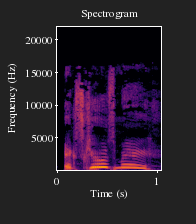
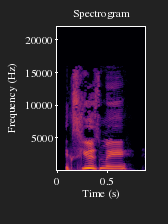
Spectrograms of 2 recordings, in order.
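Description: First: It is said at its loudest. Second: It is said louder than before.

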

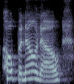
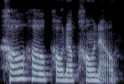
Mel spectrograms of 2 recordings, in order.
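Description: First: The syllables 'pono' are said only once. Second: The syllables 'pono' are said twice in a row. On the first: The speaker calls it wrong. "I clearly have been pronouncing it Ho'oponono" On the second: The speaker calls it right. "you had explained it's Ho'oponopono"

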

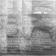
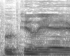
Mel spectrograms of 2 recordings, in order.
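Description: First: The name is said with an English-style pronunciation. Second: The name is said with a fancier French-style pronunciation. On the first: This is how the family actually says it. The speaker calls it right. "they're the English-speaking French-Canadians, so we say Boutillier" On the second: This is not how the family says it. The speaker calls it wrong. "we don't say it Boutillier or anything fancy like that"

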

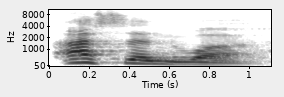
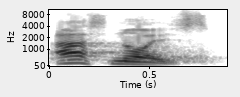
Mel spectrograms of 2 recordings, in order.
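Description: First: It is said with a French pronunciation. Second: It is said as the English words 'ass noise'. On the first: The speaker calls it right. "when you pronounce it, it sounds nice" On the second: The speaker calls it wrong. "which is what it got called"

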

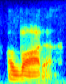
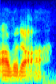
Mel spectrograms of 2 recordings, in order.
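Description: First: It is pronounced the English way. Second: It is pronounced the Hebrew way.

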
